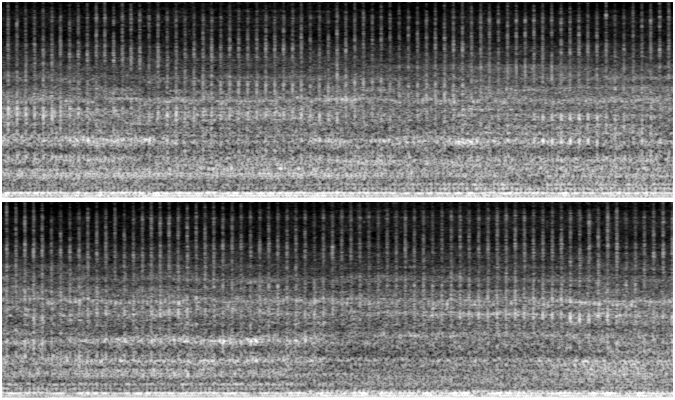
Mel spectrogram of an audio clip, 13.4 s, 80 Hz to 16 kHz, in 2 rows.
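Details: 2008 Yamaha YZF-R1 (RN19) four-cylinder idling with an uneven, loose ticking knock over the exhaust beat; engine knocking, cause unclear.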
